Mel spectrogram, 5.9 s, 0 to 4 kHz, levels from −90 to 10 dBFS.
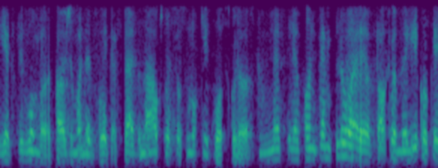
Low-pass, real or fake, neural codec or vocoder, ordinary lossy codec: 3.6 kHz; fake; codec, 24 kHz, 1.5 kbps, HILCodec; AAC, 24 kbps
